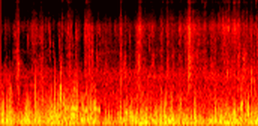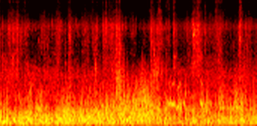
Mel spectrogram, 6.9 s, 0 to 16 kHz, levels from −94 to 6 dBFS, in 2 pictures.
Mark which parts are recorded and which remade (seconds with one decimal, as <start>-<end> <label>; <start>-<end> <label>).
0.0-6.9 recorded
